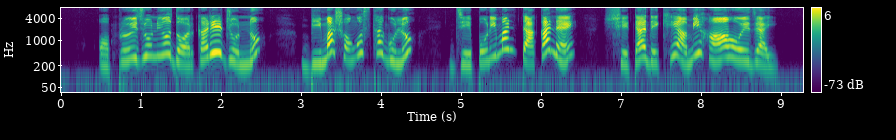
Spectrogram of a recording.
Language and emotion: Bengali, surprised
